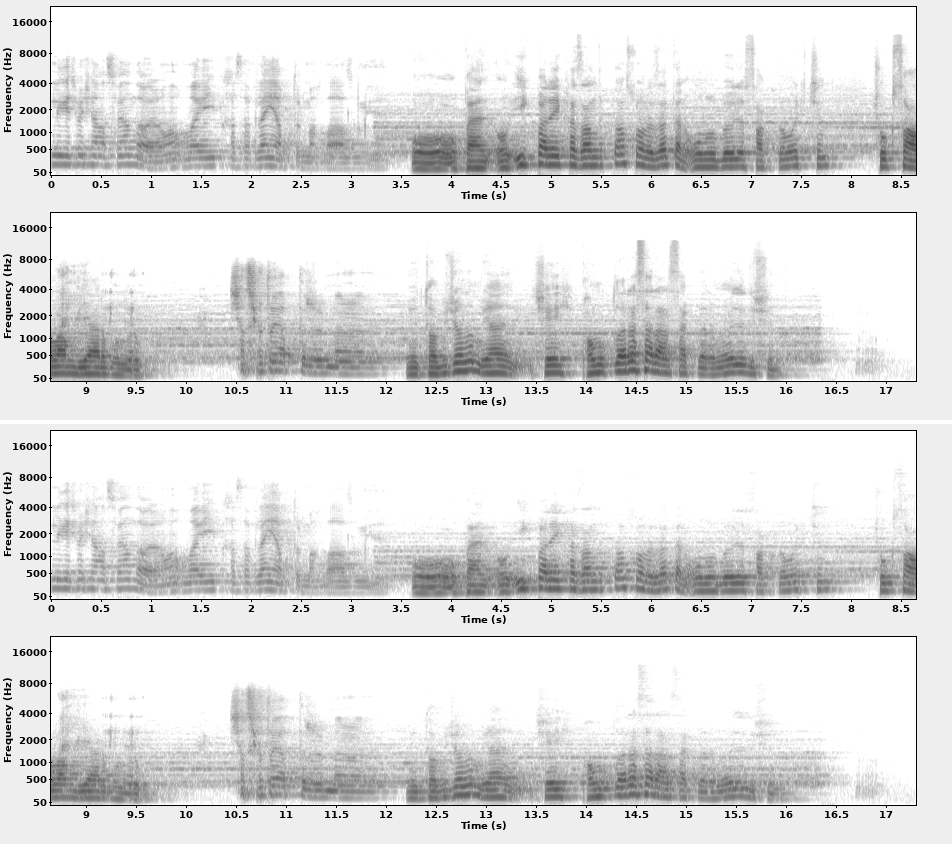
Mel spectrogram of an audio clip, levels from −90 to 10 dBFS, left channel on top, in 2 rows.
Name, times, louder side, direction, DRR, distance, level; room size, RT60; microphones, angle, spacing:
voice 1, 0.0-3.3 8.7-9.5 10.1-11.9 16.8-16.9, left 3 dB, 20° left, 1.1 m, -42 dB
sound 1, 3.2-16.4, left 3 dB, 60° left, 0.9 m, -51 dB
voice 2, 3.6-7.8 8.2-9.6 12.2-16.0, left 5 dB, 90° left, 0.5 m, -29 dB
11.5 x 9.0 x 6.5 m
head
